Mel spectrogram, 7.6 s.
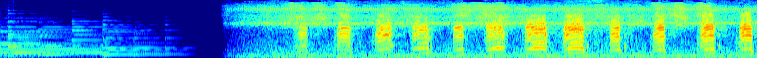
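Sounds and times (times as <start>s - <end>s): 
duck quacking: 2.9s - 7.5s.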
